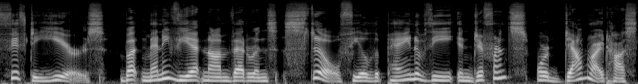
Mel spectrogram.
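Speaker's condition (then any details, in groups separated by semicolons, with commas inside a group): No condition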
